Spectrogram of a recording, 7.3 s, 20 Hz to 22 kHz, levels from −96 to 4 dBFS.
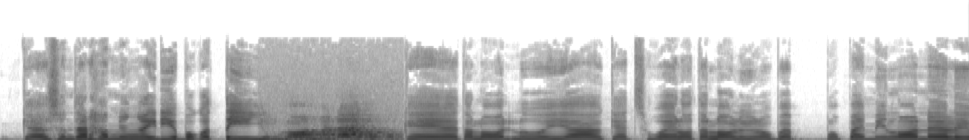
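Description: From 1.94 to 3.02 s the speech switches to a distant microphone, likely because the close microphone's signal dropped out. It turns roomy and thin at once, with little level change and room noise roughly 25 dB below the speech. A spectrogram shows weaker low frequencies and a raised noise floor between the hard edges.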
